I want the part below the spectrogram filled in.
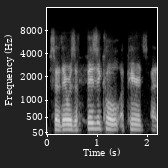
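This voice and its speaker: A man's voice: on the high side, steady tone, no echo, highs cut off. A man co-hosting a casual movie review podcast, chiming in to correct facts and give opinions. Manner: corrects facts, quick interjections. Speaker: podcast co-host.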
